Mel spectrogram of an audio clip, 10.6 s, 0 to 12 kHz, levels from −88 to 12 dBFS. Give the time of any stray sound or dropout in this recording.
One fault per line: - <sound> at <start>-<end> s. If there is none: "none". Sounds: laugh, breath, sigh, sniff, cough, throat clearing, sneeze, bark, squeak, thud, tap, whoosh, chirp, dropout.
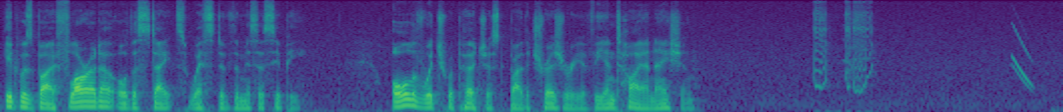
- squeak at 8.1-8.8 s
- chirp at 10.1-10.3 s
